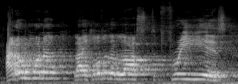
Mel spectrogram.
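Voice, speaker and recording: A man in his thirties with a high voice talks in a casual, emphatic way, full of slang and motivational push. He sounds like he is in an echoey room, and his voice trails off in a long reverb. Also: brisk, a bit bright. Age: 30s. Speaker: guest, entrepreneur. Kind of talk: casual conversation.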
